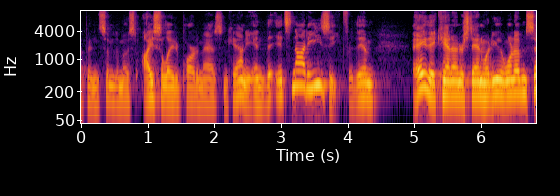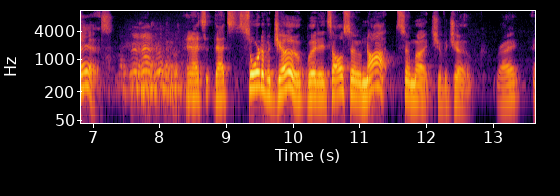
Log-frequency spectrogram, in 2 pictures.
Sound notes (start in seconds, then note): 7.4 laughter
